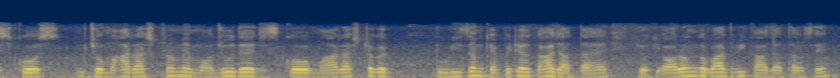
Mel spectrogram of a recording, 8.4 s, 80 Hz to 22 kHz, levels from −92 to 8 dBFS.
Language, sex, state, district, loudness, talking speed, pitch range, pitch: Hindi, male, Jharkhand, Ranchi, -15 LUFS, 150 wpm, 145-165 Hz, 155 Hz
